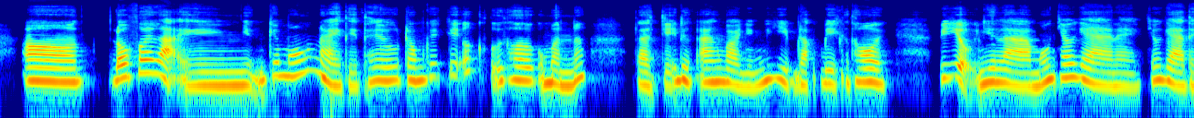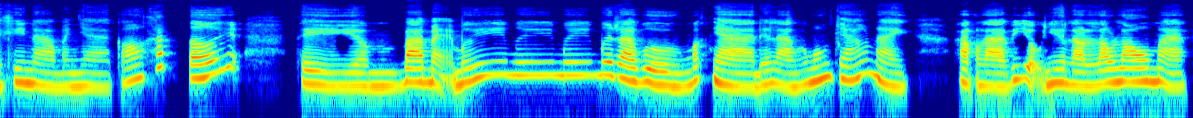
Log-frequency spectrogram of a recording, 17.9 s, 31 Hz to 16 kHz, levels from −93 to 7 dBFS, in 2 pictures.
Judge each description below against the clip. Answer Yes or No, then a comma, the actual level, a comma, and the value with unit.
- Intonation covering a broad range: Yes, wide, 6.0 semitones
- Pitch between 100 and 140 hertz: No, high, 215 Hz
